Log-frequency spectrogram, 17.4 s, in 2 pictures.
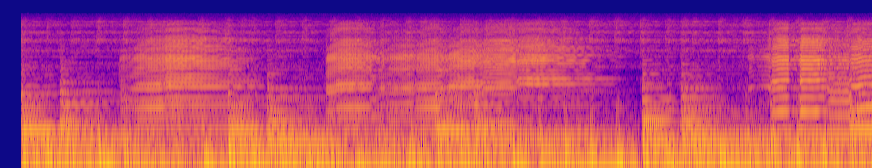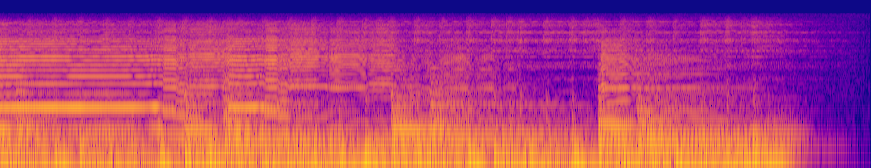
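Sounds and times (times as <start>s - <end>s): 
jazz music ringtone: 0.4s - 17.1s.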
